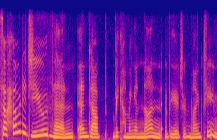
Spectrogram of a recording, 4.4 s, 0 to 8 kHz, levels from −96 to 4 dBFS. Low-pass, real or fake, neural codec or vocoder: 7.2 kHz; real; none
